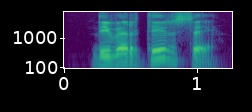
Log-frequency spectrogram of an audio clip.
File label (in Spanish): "divertirse", spanish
